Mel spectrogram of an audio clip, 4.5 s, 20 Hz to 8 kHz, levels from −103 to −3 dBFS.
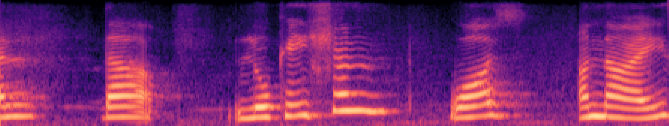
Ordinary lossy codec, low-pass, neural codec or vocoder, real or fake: Opus, 32 kbps; 7.2 kHz; codec, 16 kHz, 2 kbps, X-Codec, HuBERT features, trained on balanced general audio; fake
